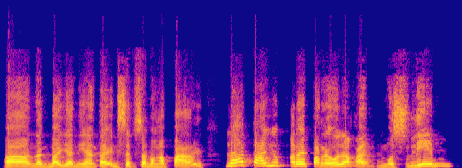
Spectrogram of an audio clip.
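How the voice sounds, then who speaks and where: A woman's voice: medium pitch, animated, moderate pace. A woman giving heated reaction commentary, ranting with frequent profanity and switching into English. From Philippines.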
